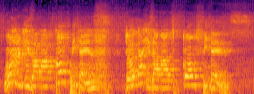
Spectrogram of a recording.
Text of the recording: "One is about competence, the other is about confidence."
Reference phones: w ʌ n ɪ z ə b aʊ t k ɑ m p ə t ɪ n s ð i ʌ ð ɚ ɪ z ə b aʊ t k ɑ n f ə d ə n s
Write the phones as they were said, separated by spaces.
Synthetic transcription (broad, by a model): w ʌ n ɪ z ə b aʊ t k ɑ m f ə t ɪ n s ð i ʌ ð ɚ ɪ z ə b aʊ t k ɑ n f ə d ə n s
